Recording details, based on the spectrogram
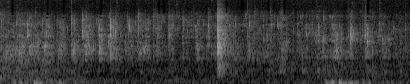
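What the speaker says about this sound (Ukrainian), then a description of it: "Заливаємо картоплю холодною водою" Cold water poured into a pot over cut, peeled potatoes, a steady soft gushing and splashing stream at moderate distance with one brief clatter midway, and no speech.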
